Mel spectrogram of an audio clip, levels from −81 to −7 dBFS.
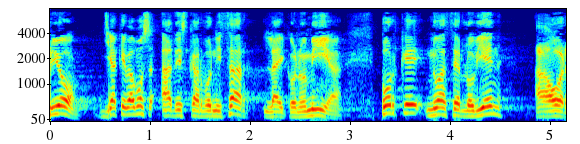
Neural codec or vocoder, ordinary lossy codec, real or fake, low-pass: none; MP3, 48 kbps; real; 7.2 kHz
